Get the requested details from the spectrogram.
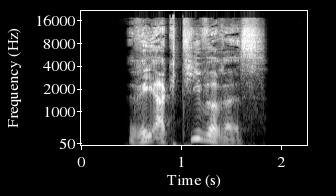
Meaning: strong/mixed nominative/accusative neuter singular comparative degree of reaktiv
- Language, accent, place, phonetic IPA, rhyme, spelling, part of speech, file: German, Germany, Berlin, [ˌʁeakˈtiːvəʁəs], -iːvəʁəs, reaktiveres, adjective, De-reaktiveres.ogg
